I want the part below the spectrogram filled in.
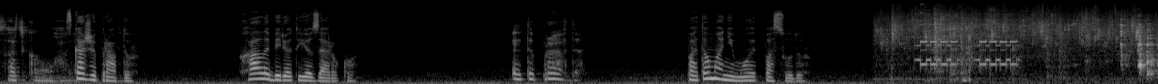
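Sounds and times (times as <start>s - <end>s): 
speech: 0.0s - 1.5s, 2.4s - 3.7s, 5.1s - 5.9s, 6.9s - 9.0s
telephone ringing: 9.1s - 10.3s.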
